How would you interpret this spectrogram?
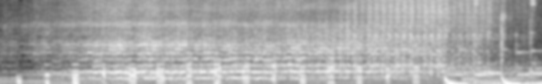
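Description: A loud swarm of bees buzzing steadily, the drone wavering and pulsing in pitch throughout, with no voices present.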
